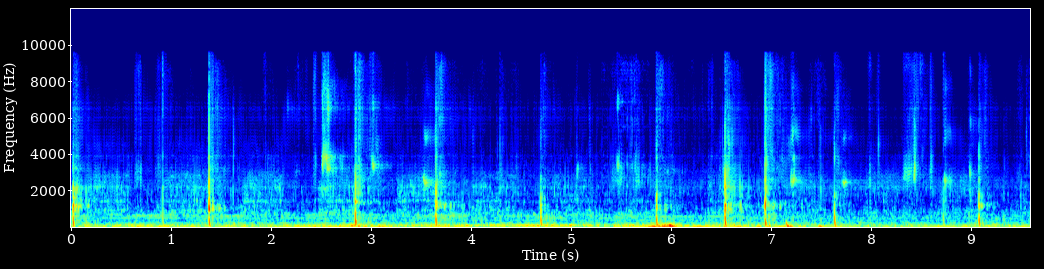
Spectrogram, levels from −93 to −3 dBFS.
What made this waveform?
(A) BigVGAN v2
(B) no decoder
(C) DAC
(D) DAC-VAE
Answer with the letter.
A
